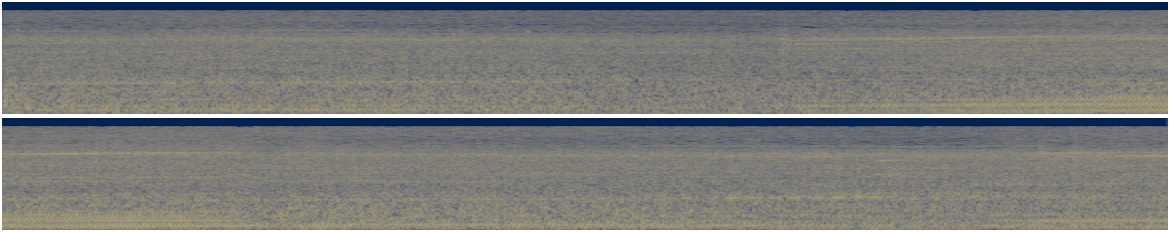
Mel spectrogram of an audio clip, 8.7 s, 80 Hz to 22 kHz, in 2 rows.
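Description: Aprilia Tuono V4 1100's V4 engine under way on the road, rising in pitch as it accelerates about three seconds in, then easing off and holding steady, over a constant rush of wind and tyre noise.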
